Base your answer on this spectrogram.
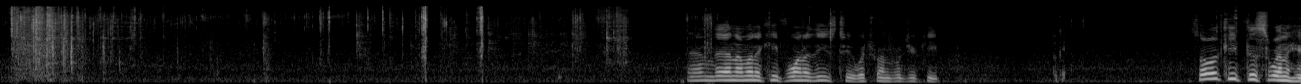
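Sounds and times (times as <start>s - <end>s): rustle of cut wood: 0.0s - 7.3s
pruning shears clicking: 2.7s - 8.5s.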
